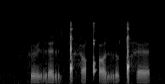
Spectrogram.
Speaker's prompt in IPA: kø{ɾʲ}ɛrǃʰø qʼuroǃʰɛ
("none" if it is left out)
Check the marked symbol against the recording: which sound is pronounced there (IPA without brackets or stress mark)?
r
